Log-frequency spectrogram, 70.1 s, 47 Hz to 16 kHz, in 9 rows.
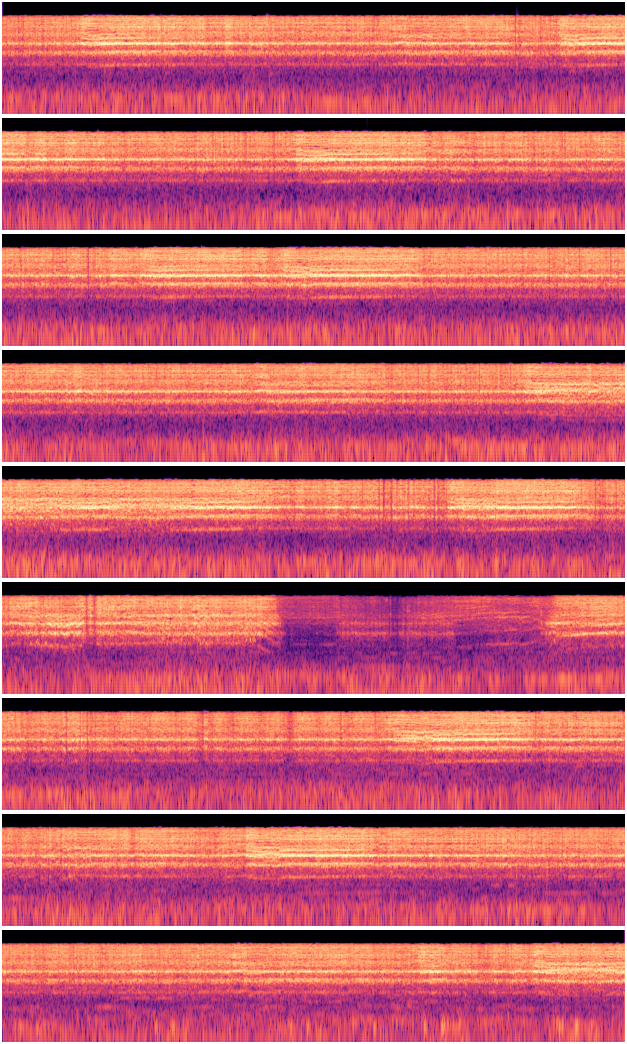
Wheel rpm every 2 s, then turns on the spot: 160, 160, 160, 160, 160, 160, 160, 160, 160, 160, 160, 160, 160, 160, 160, 160, 160, 160, 160, 160, 160, 40, 20, 140, 160, 160, 160, 160, 160, 160, 160, 160, 160, 160, 160.
42-44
